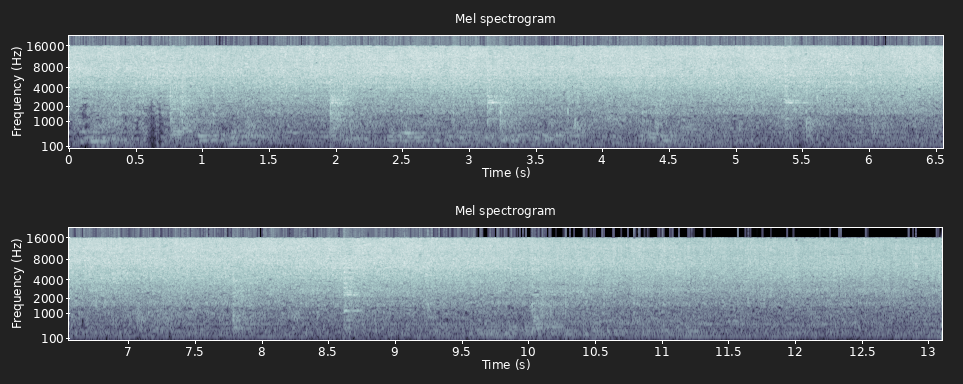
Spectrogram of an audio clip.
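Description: Chopped onions and green chillies sizzling loudly and steadily as they fry in a steel kadai. A steel ladle stirs them, scraping and clinking against the pan now and then.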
